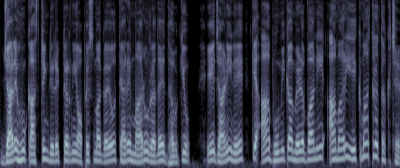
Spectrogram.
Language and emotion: Gujarati, fearful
